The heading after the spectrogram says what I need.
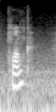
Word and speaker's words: Planck: Max Planck, I know it looks like Planck, but it's German and it is pronounced Planck.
